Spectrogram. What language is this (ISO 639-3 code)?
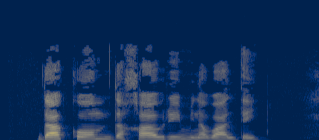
pus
